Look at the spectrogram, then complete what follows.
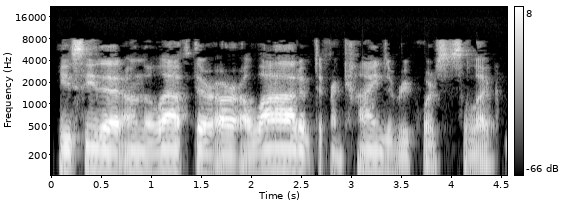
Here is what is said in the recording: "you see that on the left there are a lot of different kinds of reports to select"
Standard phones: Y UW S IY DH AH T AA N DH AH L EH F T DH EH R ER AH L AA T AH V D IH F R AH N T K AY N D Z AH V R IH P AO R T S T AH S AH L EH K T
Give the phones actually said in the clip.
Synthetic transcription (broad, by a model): Y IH S IY DH AH T N DH AH L EH F T DH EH R ER AH L AA T AH V D IH F R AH N K AY N D Z AH V R IH P AO R T S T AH S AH L EH K T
